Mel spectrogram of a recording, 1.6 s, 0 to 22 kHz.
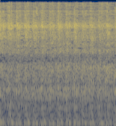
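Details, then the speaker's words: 1982-83 Honda V45 Sabre V4 café racer after correcting float bowls set far too high, fuel screws 2 3/4 turns, on choke, cold: even, steady idle on all four cylinders, a little rough as it needs to warm up, no misfire. "The bike sounds quite different. Oh, needs to warm up."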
